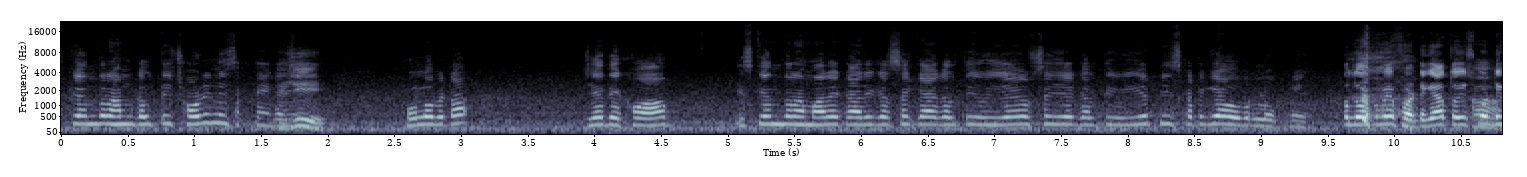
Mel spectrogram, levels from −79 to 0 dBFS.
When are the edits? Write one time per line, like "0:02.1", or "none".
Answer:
0:09.6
